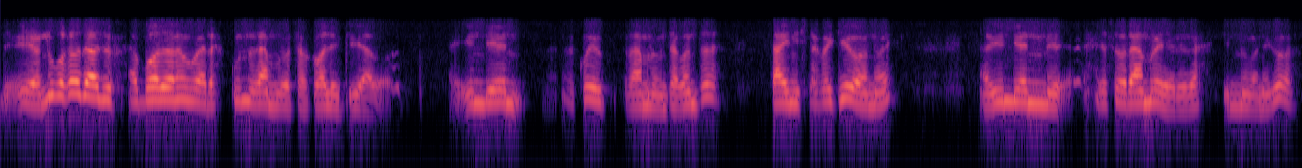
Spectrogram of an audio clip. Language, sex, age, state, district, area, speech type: Nepali, male, 30-45, West Bengal, Kalimpong, rural, conversation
